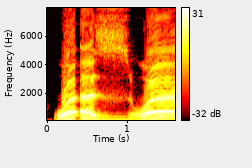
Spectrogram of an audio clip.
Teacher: Pada lafal bacaan hum wa azwajuhum di sini ada mim mati bertemu dengan huruf waw, maka ini kita namakan dengan hukum tajwid berupa izhar syafawi. Maka suara mimnya harus dibaca dengan jelas, tidak boleh ditahan.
